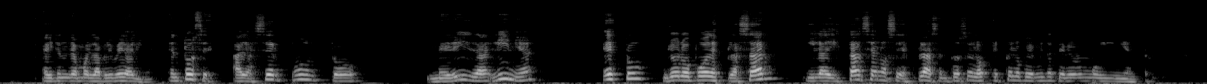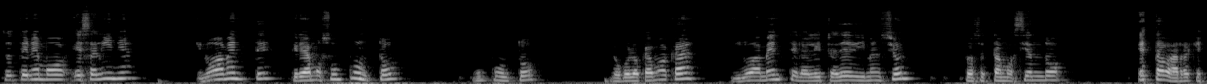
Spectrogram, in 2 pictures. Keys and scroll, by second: 1.5 Escape, 19.2 Escape, 20.2 d, 22.7 Escape.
